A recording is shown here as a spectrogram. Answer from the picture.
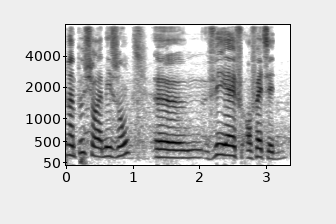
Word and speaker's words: WE-EF: on va revenir un peu sur la maison vf en fait c'est w e tir fff et nous dit on le prononce allemande cvf donc vous appartenez à une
